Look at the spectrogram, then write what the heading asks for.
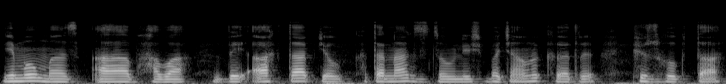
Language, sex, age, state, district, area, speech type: Kashmiri, male, 18-30, Jammu and Kashmir, Kulgam, urban, spontaneous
